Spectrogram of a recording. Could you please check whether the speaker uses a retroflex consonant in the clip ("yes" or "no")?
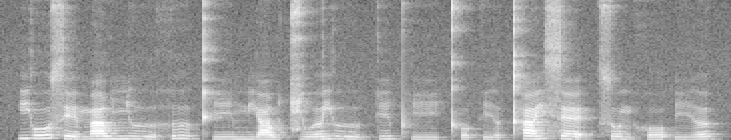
no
